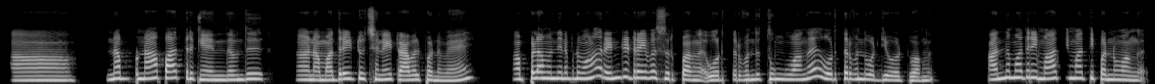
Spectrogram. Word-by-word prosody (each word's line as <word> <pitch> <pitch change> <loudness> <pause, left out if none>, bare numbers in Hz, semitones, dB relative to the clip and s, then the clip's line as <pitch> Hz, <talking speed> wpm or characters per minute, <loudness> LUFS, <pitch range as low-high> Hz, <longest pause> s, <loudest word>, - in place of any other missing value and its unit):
ஆ. - - -2 0.9
நாப் 265 -1 0
நா 270 - +3 0.2
பார்த்துருக்கேன். 275 -8 +1
இந்த 210 0 +1
வந்து 235 +3 +2 0.5
அ - - -3
நா 205 - +1
மதுரை 245 +6 +2
டூ 270 - +3
சென்னை 230 -1 +2
ட்ராவல் 210 +1 +1
பண்ணுவேன் 185 +3 0 0.5
அப்பல்லாம் 285 +4 +2
வந்து 280 0 +3
என்ன 270 - +1
பண்ணுவாங்க, 275 +7 +1
2 305 +5 +2
டிரைவர்ஸ் 300 -2 +1
இருப்பாங்க. 215 -4 -1
ஒருத்தர் 205 +1 -5
வந்து 225 +2 0
தூங்குவாங்க, 240 +1 +1 0.2
ஒருத்தர் 245 +2 -1
வந்து 245 -2 +1
வண்டி 210 0 -2
ஓட்டுவாங்க. 180 -1 -2 0.7
அந்த 280 +5 +3
மாதிரி 320 0 +1
மாத்தி 290 +1 -1
மாத்தி 285 0 -1
பண்ணுவாங்க. 215 -4 0
240 Hz, 165 wpm, -18 LUFS, 210-275 Hz, 0.9 s, நா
